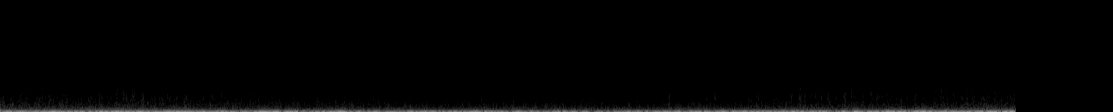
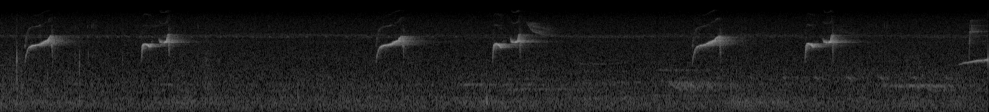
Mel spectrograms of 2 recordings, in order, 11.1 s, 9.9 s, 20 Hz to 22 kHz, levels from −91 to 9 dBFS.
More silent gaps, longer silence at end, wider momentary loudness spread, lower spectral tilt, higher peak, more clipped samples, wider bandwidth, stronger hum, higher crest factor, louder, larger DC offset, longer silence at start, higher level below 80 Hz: neither; first, 1 s vs 0 s; second, 6 LU vs 24 LU; first, -11.5 dB/octave vs 0.5 dB/octave; second, -26 dBFS vs -22 dBFS; neither; second, 0.4 kHz vs 16 kHz; neither; second, 12 dB vs 22 dB; second, -57 LUFS vs -36 LUFS; neither; about the same, 0 s vs 0 s; first, -46 dBFS vs -78 dBFS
